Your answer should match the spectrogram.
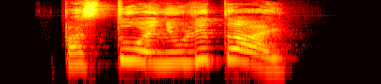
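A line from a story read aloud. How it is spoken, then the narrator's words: Shouted. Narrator (Russian): крикнула я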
